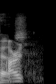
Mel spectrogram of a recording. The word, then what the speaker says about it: Archos: It's Arcos. Arcos? Yeah. Spell your names the way you want us to pronounce them. Hard CH, brother. Oh, whatever.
